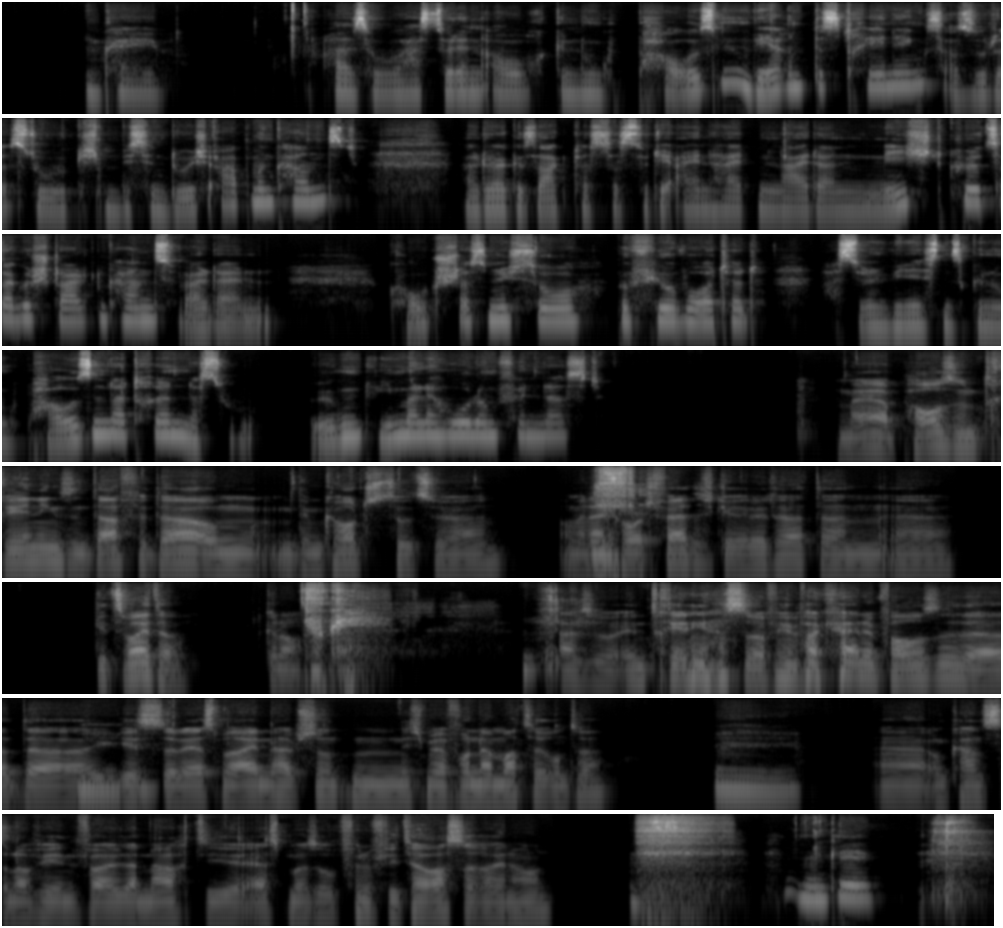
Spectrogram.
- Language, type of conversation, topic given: German, advice, Wie bemerkst du bei dir Anzeichen von Übertraining und mangelnder Erholung, zum Beispiel an anhaltender Müdigkeit?
- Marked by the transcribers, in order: stressed: "nicht"; chuckle; put-on voice: "Okay"; chuckle; laughing while speaking: "Training hast du auf jeden Fall keine Pause"; chuckle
